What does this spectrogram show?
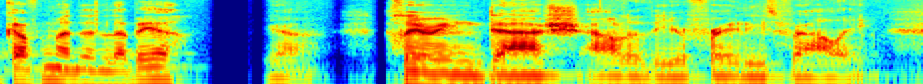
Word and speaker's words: Daesh: There's Daesh, which is more accurate. That's the Arabic one. Then there's, I think, David Cameron, Dash, and then there's Dash, and then there's Obama, which is Dash.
